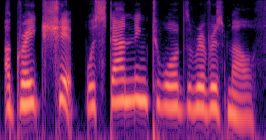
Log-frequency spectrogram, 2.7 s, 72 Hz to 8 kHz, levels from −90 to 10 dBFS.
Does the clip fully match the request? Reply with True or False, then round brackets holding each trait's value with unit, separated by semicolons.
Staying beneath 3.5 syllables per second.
False (4.9 syllables/s)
